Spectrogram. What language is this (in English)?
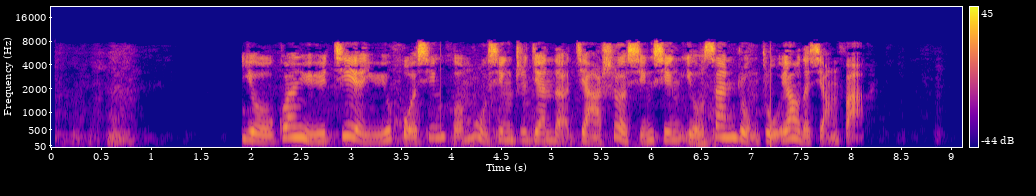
Chinese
